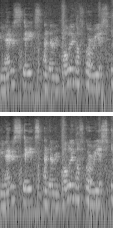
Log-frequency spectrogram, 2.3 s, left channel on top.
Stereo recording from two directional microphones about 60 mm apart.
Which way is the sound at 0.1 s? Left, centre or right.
Right.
